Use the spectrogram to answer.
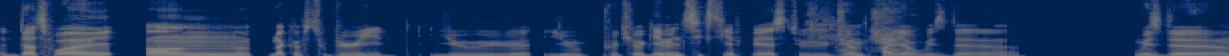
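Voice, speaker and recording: A man with a French accent speaks at a moderate pace in a fairly low pitch, with a bright, sharp tone and fairly even intonation. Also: big swings in loudness, dry, close sound with no echo. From France. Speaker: gaming world record holder. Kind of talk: podcast interview. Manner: halting, many fillers and repeats.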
